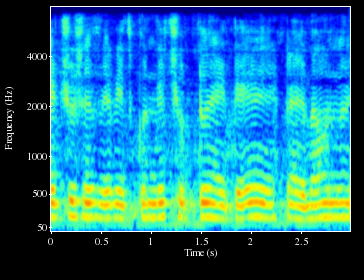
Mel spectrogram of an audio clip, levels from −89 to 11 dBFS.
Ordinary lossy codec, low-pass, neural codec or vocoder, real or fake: none; 7.2 kHz; codec, 16 kHz, 4.8 kbps, FACodec; fake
